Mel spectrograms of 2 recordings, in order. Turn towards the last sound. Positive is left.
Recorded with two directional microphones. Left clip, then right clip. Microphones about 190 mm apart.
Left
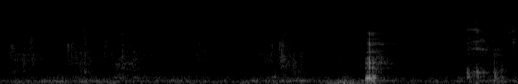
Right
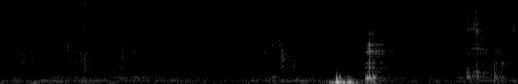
turn(degrees=-20)  # may be behind; listen again after turning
